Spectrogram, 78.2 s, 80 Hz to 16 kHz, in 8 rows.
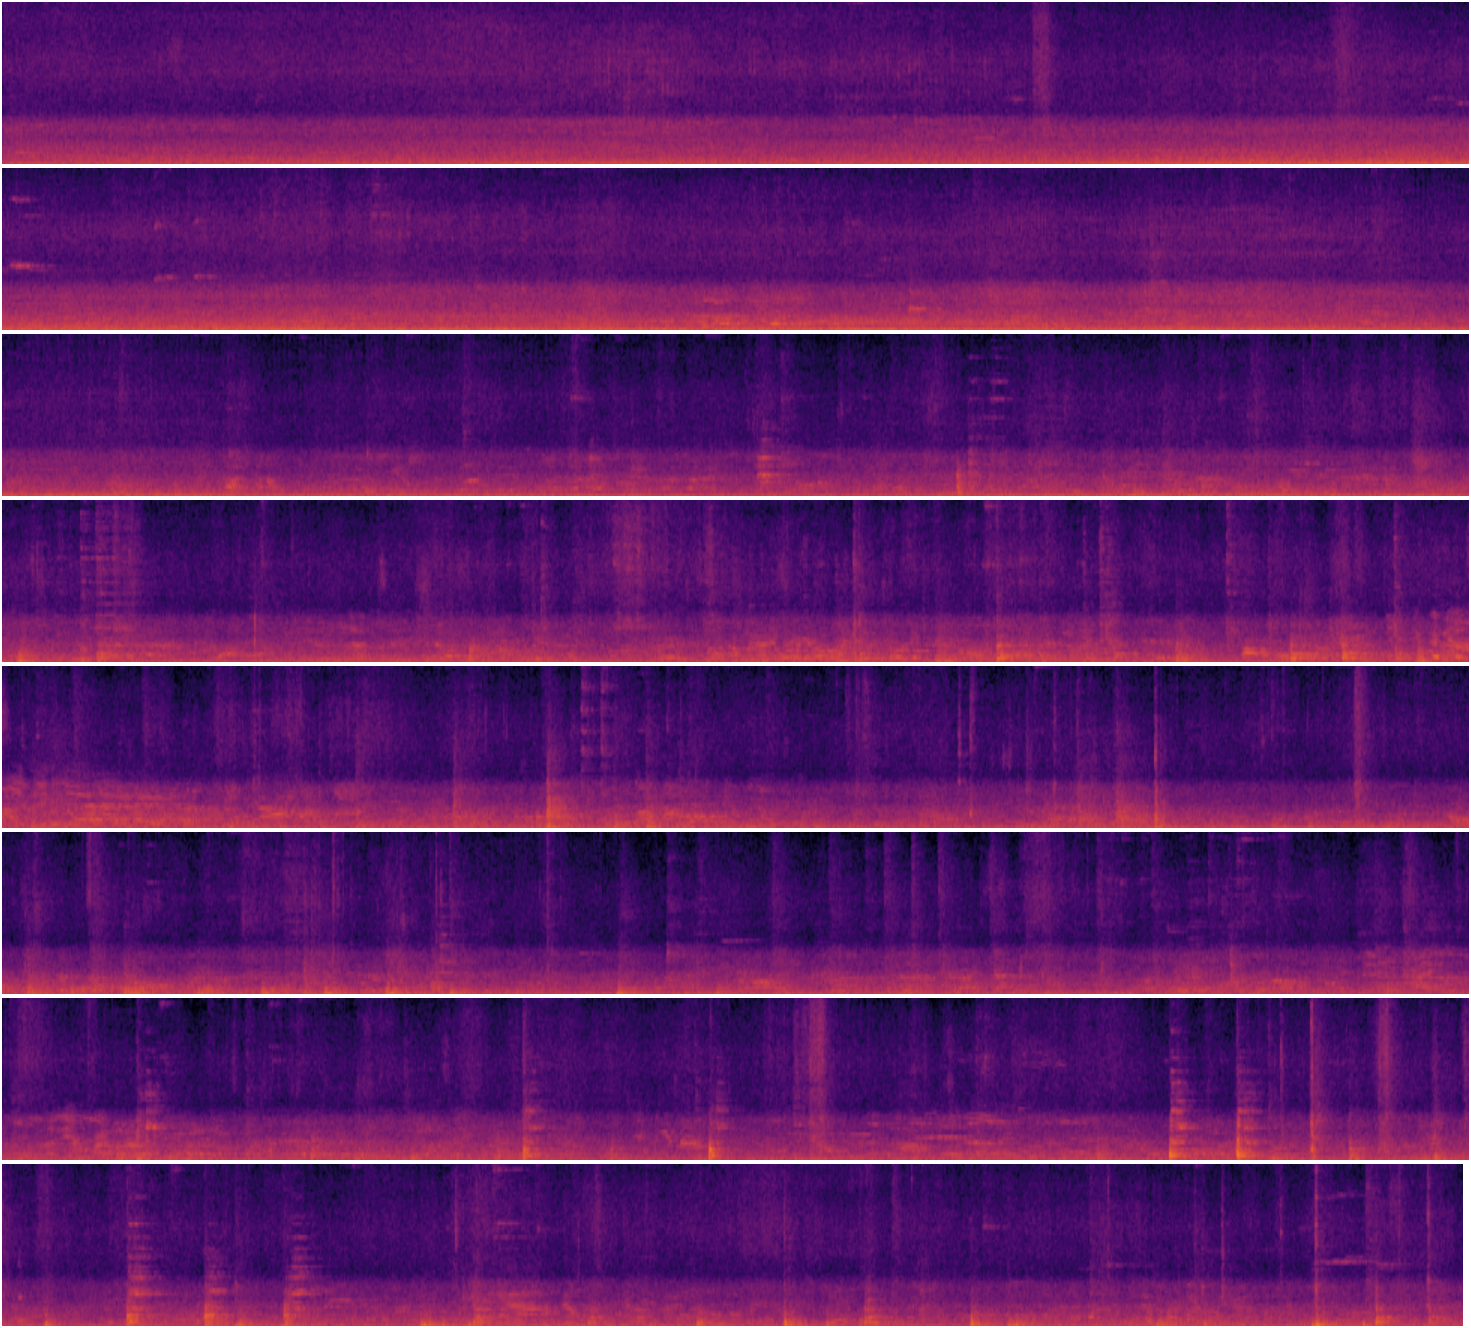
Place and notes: Nanping Rd., Taoyuan Dist., Taoyuan City - Walking in the traditional market
Traffic sound, Walking in the traditional market
17 November 2016, ~16:00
